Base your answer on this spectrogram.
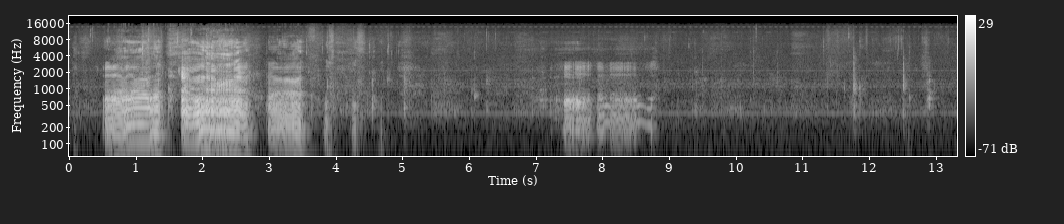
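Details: Playful Labrador noises during a game with a Rottweiler puppy: loud, throaty, harmonic growls in rapid bursts for about three seconds. A shorter growl comes midway, then quiet shuffling.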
